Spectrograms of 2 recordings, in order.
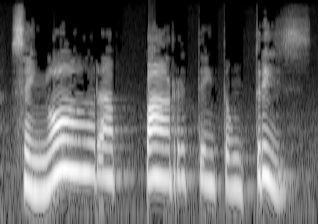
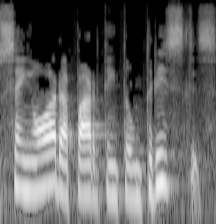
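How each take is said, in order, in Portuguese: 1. As sílabas tônicas são martel), num ritmo regular. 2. Lê-se com um ritmo de fala normal.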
